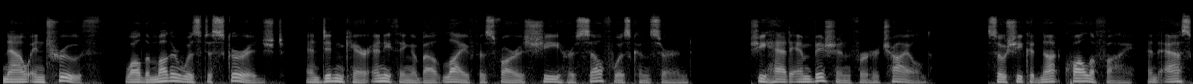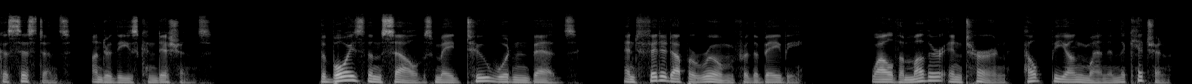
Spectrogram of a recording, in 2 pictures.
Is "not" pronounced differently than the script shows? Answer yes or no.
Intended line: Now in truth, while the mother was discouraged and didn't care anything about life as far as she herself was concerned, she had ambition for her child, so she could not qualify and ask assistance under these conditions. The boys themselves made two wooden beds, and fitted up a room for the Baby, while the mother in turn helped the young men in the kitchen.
no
